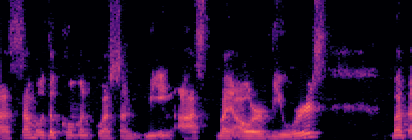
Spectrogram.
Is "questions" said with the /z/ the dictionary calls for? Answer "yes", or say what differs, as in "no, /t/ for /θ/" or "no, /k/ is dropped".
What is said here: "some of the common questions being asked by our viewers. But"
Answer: no, /z/ is dropped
